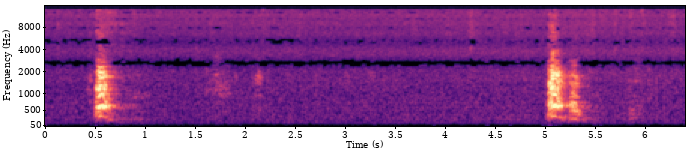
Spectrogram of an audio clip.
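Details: Six-month-old Siberian Husky pup Emmy barking to get another dog, Peace, to play with her; two short loud barks about four and a half seconds apart, with quiet background between.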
